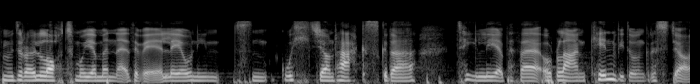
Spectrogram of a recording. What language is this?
Welsh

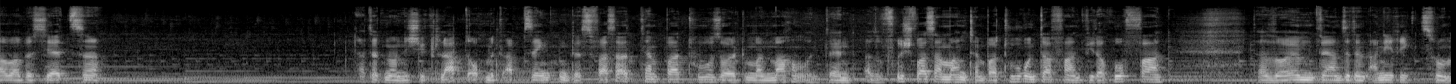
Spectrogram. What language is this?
German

